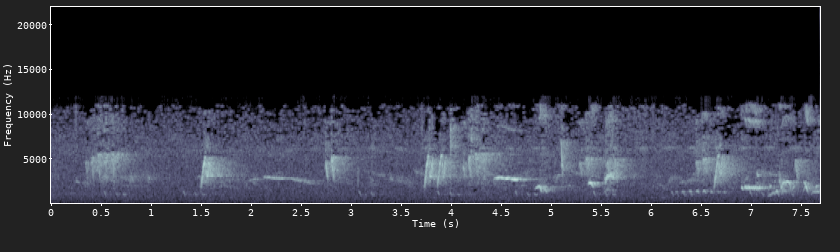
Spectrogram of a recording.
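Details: Wild young white-rumped shama in forest, delivering spaced bursts of high chips at first, then quicker clear whistled notes and trills building in the second half.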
